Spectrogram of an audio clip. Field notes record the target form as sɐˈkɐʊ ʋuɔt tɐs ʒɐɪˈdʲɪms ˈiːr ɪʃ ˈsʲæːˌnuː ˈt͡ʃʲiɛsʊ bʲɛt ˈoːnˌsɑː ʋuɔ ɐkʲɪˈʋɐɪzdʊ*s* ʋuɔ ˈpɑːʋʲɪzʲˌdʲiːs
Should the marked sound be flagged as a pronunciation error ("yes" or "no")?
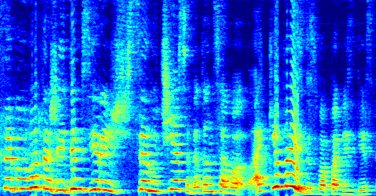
no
